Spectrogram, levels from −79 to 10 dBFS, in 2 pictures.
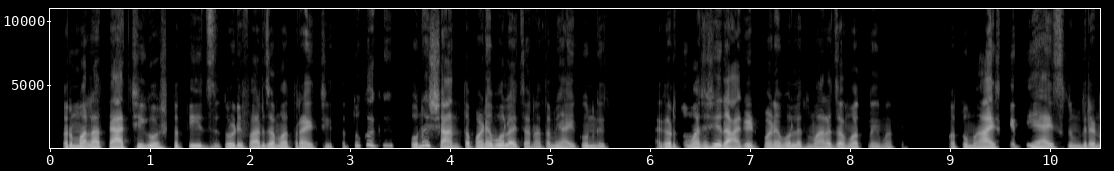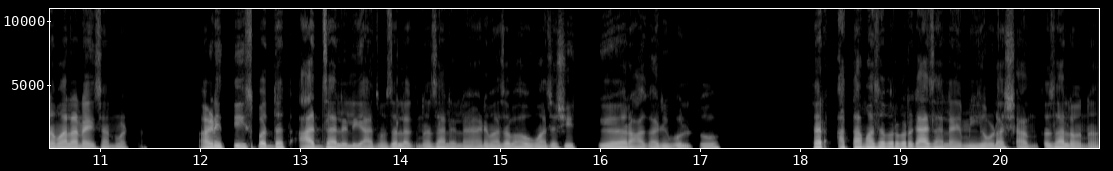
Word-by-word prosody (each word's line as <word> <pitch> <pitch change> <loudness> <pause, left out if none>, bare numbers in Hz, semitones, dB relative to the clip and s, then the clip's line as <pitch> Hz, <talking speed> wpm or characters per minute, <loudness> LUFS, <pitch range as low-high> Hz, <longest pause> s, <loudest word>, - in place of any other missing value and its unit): तर 145 - +2
मला 165 +4 +6
त्याची 140 +3 +4
गोष्ट 155 +1 +1
तीच 150 -1 -1
थोडीफार 145 0 +2
जमत 135 -1 +2
राहायची, 100 -7 +1
तर 155 - -15
तू 290 - -5
का 340 - -1
की 310 - -12
तो 185 -10 -5
ना 285 - -1
शांतपणे 165 - +1
बोलायचा 170 -4 +3
ना 115 - -4
तर - - -2
मी 150 +2 -1
ऐकून 125 +4 -1
घ्यायचो. 100 -7 -6 0.5
अगर 150 +5 +2
तू 165 +2 -7
माझ्याशी 170 +2 +4
रागीटपणे 140 +7 +2
बोलला 165 +1 +1
तर 160 - -7
मला 145 +1 +1
जमत 120 -2 0
नाही 95 -2 -6
मग. 90 -1 -7
तर - - -23 0.5
मग - - -3
तू 135 +1 -2
आइस 115 -3 +5
कितीही 130 +7 -1
आईस्क्रीम 145 0 0
दिलं 145 0 0
ना 145 - +1
मला, 135 -1 +2
नाही 115 -3 0
छान 100 -2 -6
वाटणार. 85 -4 -11 0.6
आणि 155 +5 +5
तीच 175 +2 0
पद्धत 160 0 +2 0.2
आज 135 +3 +1
झालेली 110 -10 +1
आहे, 100 - -2
आज 115 +2 -6
माझं 125 +2 -1
लग्न 110 +1 -3
झालेलं 125 -6 -2
आहे 95 - -4
आणि 110 +5 -2
माझा 115 +1 0
भाऊ 115 +2 0
माझ्याशी 115 +2 -2
इतक्या 120 +2 0
रागाने 110 +4 -2
बोलतो. 110 -2 -4 1.0
तर - - +4
आता 160 +8 +1
माझ्याबरोबर 160 0 +2
काय 155 0 +3
झालंय, 110 -7 -1
मी 125 +5 -2
एवढा 110 +2 +1
शांत 100 +1 -6
झालो 125 -5 +1
ना, 90 -1 -6
130 Hz, 205 wpm, -24 LUFS, 110-155 Hz, 1.0 s, मला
